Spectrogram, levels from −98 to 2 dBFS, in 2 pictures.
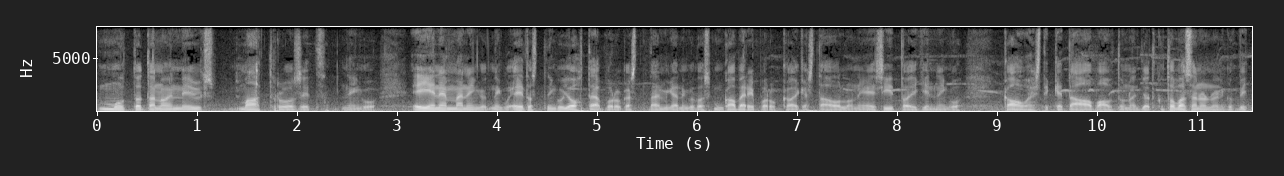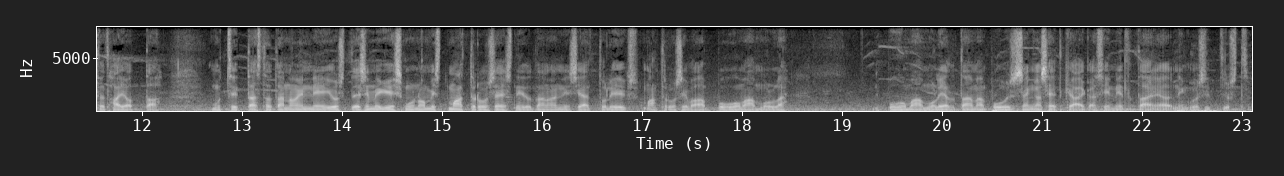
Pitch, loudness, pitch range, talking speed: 85 Hz, -23 LUFS, 75-95 Hz, 195 wpm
